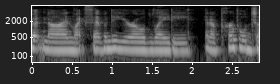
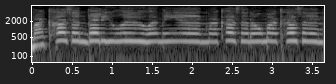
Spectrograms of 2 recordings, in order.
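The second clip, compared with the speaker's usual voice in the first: put-on very high, slow, sobbing crying scream; 13 semitones higher than usual. Retelling a friend's story of a woman at the door, imitating Irma Jean screaming, crying. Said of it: "Irma Jean screaming, crying, saying".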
